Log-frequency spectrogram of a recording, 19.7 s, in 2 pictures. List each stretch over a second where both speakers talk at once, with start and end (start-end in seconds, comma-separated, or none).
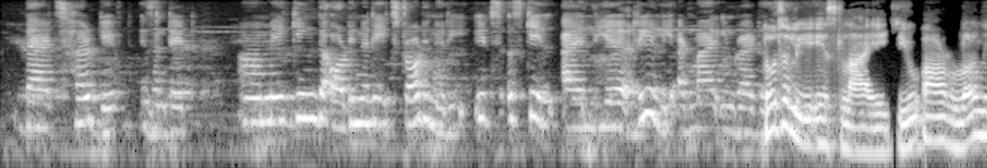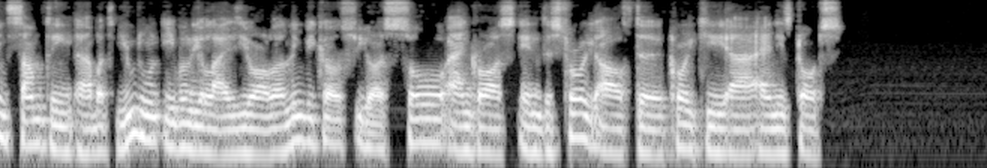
none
